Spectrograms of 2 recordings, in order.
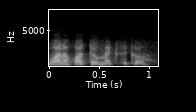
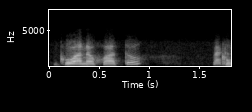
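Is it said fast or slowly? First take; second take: fast; slowly. First: It is said fast. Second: It is said slowly.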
